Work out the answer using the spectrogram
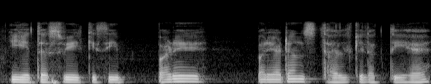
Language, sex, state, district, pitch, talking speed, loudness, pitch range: Hindi, male, Uttar Pradesh, Jyotiba Phule Nagar, 110 Hz, 125 wpm, -17 LUFS, 105-120 Hz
